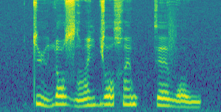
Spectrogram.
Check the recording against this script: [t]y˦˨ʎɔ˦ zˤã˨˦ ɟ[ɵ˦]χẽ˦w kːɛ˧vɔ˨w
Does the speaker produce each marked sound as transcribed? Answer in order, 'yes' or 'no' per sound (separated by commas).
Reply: yes, no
